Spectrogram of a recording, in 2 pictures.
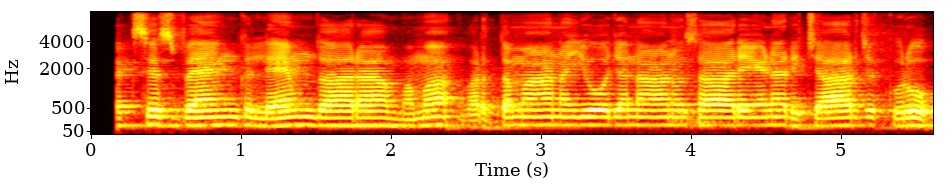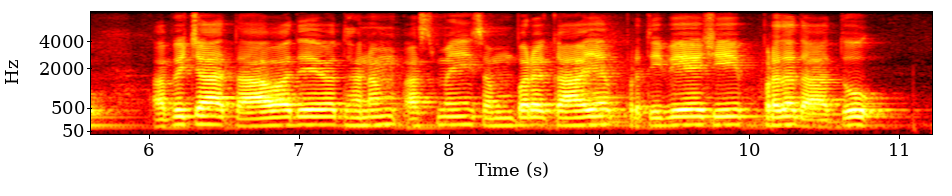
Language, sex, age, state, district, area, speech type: Sanskrit, male, 18-30, Uttar Pradesh, Hardoi, urban, read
